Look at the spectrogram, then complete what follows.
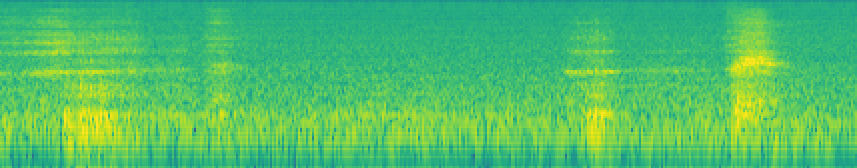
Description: Mom snoring.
